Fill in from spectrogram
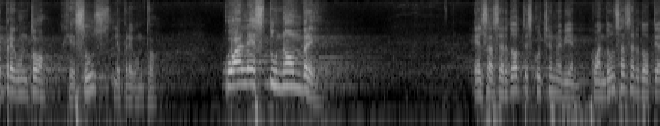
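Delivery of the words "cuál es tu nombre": very loud, slow, raised interrogation; commanding demand. Retold or imitated. Jesus questions the demon, loud slow command. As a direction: demand it with full authority, drawn out.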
